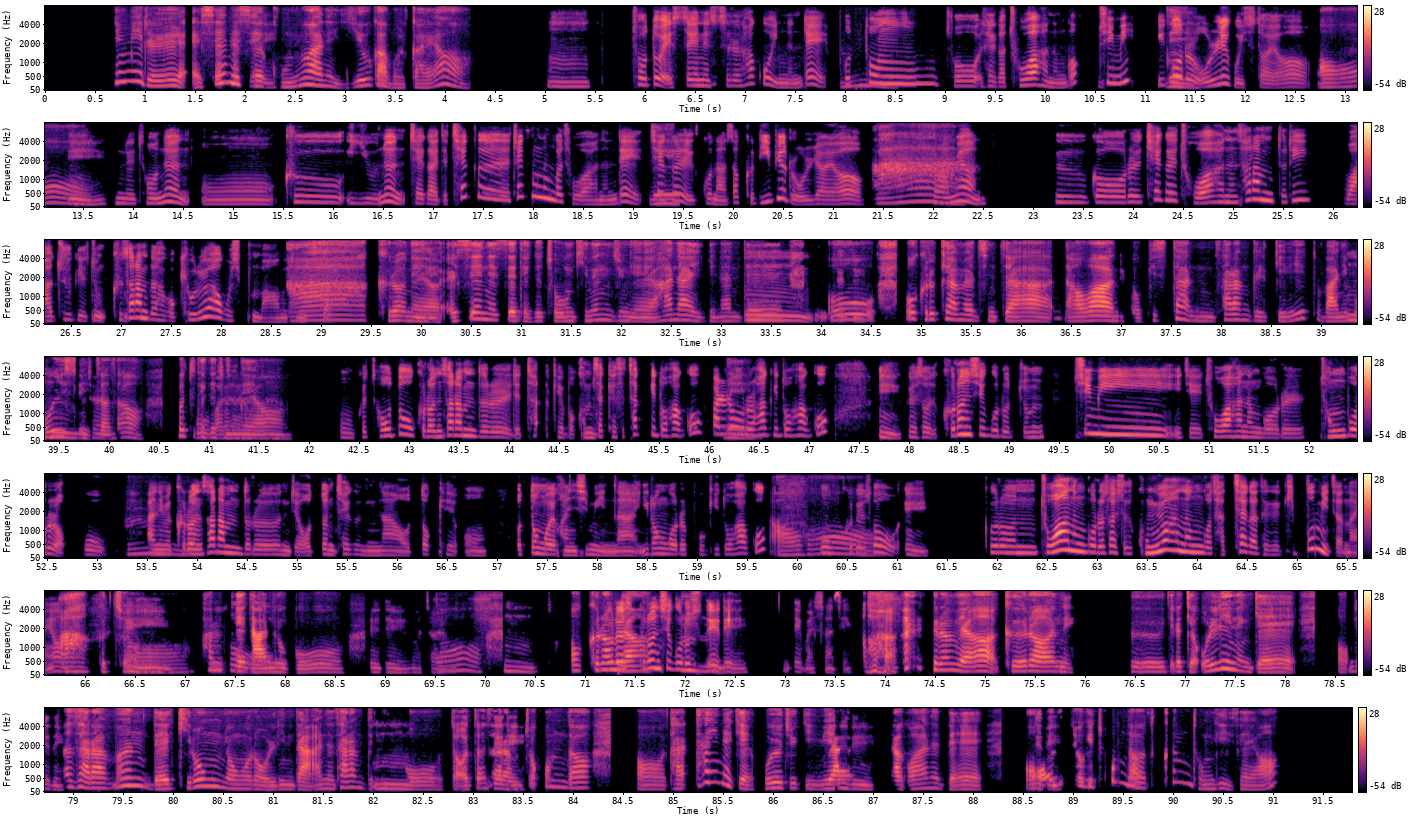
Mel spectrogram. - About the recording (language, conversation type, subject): Korean, podcast, 취미를 SNS에 공유하는 이유가 뭐야?
- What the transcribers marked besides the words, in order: other background noise; tapping; sniff; laugh; sniff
